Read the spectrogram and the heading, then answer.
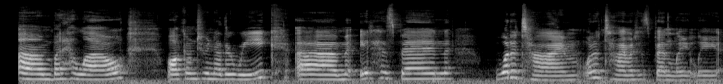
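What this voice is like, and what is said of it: Scratchy voice. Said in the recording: “My throat has been really scratchy for the last few days ... if my voice sounds a little bit scratchy, a little bit like that”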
